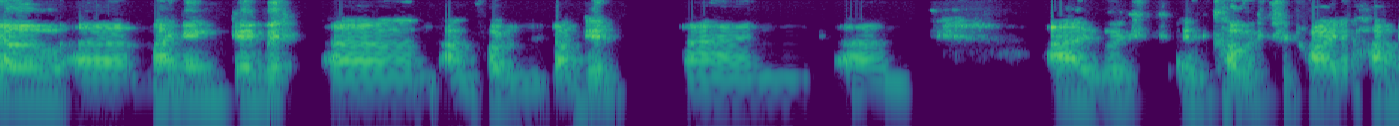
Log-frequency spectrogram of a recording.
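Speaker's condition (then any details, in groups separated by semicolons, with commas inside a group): Cerebral palsy; from birth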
